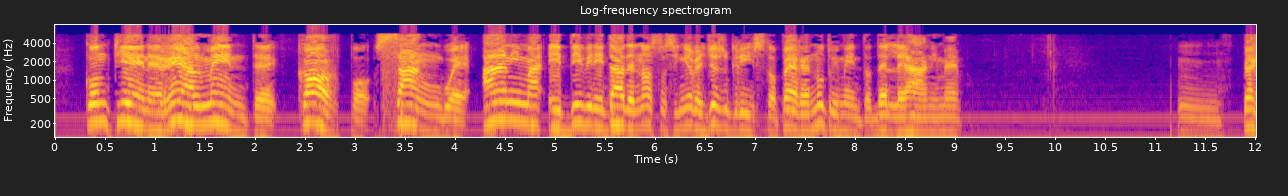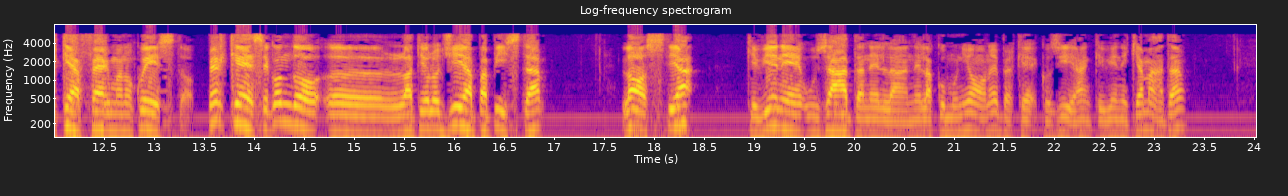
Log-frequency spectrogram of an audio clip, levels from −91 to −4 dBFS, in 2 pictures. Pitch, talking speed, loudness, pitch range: 135 Hz, 90 wpm, -9 LUFS, 100-170 Hz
